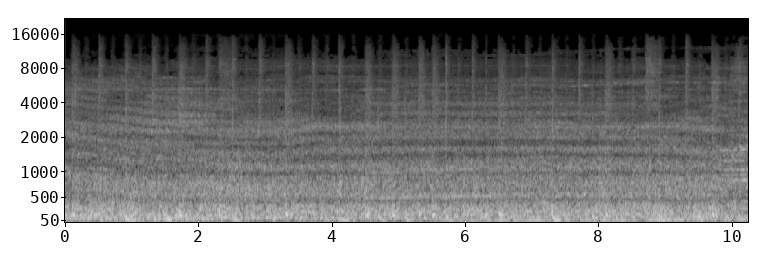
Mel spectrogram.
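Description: A boat's engine running steadily, a continuous low rumble mixed with wind, under background music.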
